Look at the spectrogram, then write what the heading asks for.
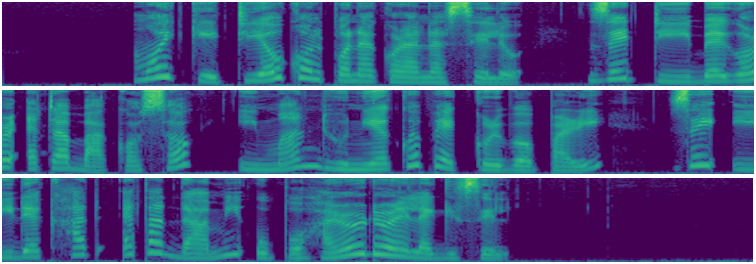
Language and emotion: Assamese, surprised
